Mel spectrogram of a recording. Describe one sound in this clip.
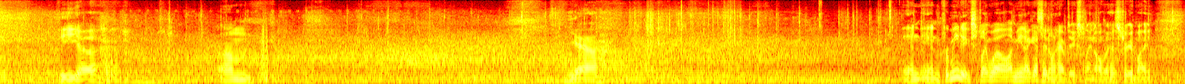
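Footsteps tap along a concrete pavement outdoors.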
